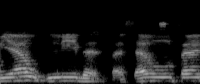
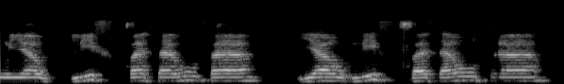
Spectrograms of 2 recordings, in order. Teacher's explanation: Terus masukkan ba dalam fa. Dah tak ada lagi qalqalah.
